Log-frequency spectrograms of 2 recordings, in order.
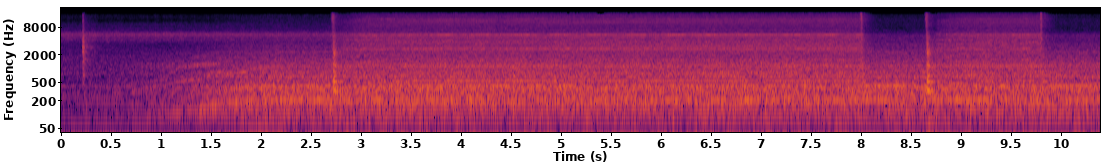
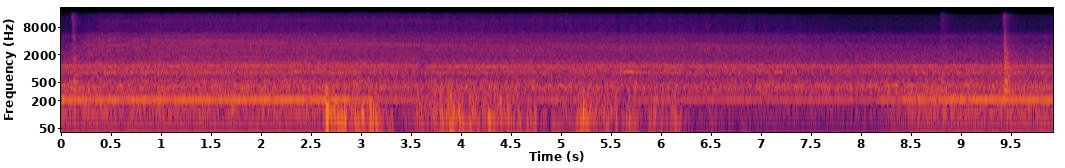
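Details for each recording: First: Hobart 135 MIG welder after resoldering a new component from a Hobart PTC1 repair kit: steady feed motor hum building and running evenly without cutting out, some clicks; wire feed now normal. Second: Hobart 135 MIG welder before repair: steady feed motor whine drifting down in pitch as it slows after a few seconds; fixed with a Hobart PTC1 repair kit.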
